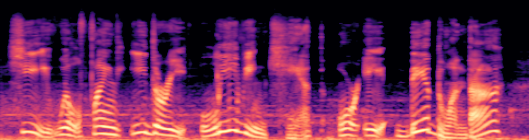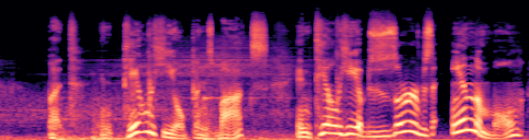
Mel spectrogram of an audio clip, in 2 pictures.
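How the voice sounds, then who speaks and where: A man's voice: sits high, full character voice. Man voicing a haughty Russian woman scientist, wildly swooping. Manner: lecturing, dropping articles, teasing. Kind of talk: science fiction audiodrama acting.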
